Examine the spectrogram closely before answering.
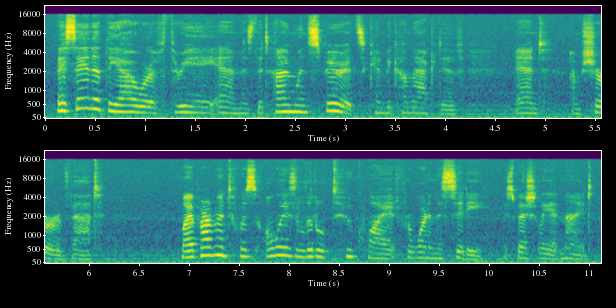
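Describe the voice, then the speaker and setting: Female narrator, mid-pitched, theatrical horror storytelling, deliberate pauses, clearly noisy amateur recording. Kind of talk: dramatic horror story reading.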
